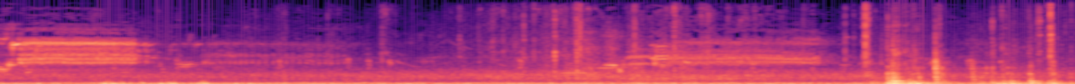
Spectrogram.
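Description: A bird calling twice, short ringing calls, over a steady low rumble of wind on the microphone, with a couple of sharp knocks near the end while a largemouth bass is unhooked in a plastic kayak.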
